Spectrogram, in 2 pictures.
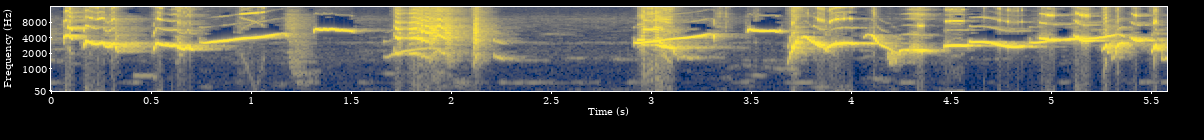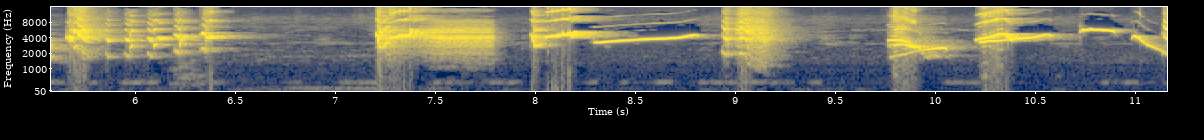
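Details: Extended lure song of an Oriental magpie-robin, aimed at making rivals sing back: repeated phrases of varied whistles, sweeping slurs and harsh rasping bursts in bouts of one to two seconds, separated by short silences.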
